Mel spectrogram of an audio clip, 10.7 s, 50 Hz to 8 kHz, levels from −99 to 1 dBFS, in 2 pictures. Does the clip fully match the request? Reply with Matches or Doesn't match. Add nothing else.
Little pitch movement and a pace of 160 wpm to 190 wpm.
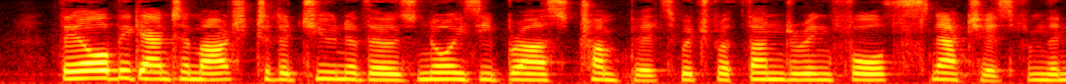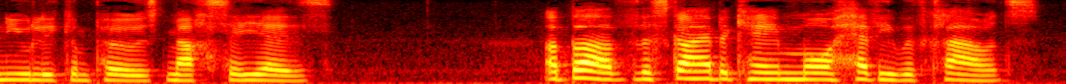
Matches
